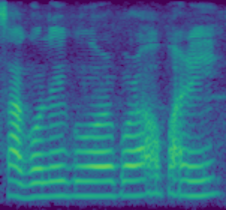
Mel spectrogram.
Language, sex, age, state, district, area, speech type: Assamese, female, 30-45, Assam, Golaghat, urban, spontaneous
